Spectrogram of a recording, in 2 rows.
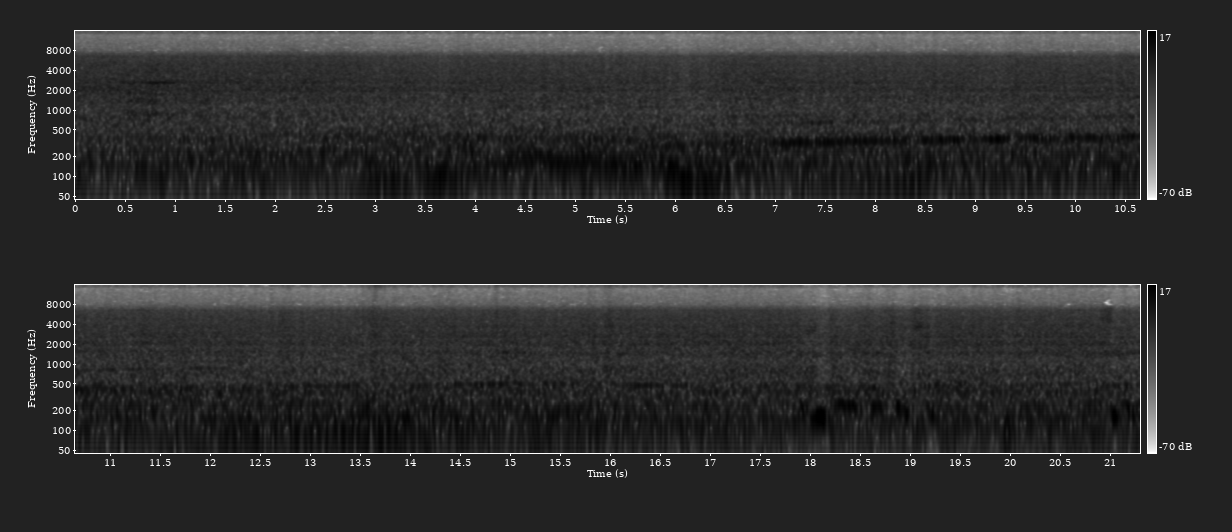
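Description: Steady engine and road noise inside a 2007 New Flyer D40LFR diesel city bus under way, with a whine that rises in pitch about a third of the way in.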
